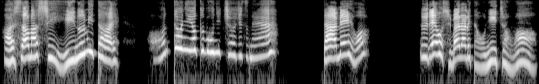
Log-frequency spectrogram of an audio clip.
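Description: A woman's voice: very high-pitched, very animated, slow pace, pushed and bright, no room sound, studio quality, full character voice. A woman voicing a domineering younger sister in an audio drama, speaking in a mocking, commanding tone. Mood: teasing. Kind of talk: audio drama role-play.

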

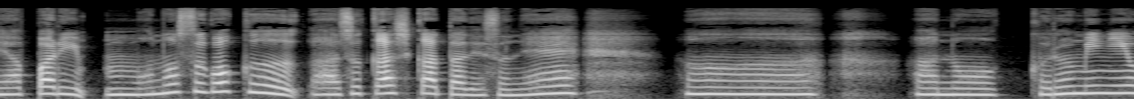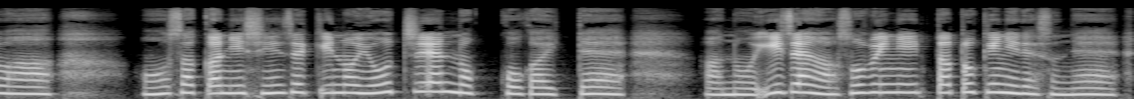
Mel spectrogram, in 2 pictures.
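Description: A woman from Fukuoka with a Hakata accent, a voice performer chatting casually to her listeners in a soft, unhurried way full of small fillers. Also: sits high, no echo, clean studio sound. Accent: Hakata dialect. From Fukuoka, Japan. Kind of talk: casual afterword talk to listeners.

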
